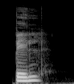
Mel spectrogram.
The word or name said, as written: bel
